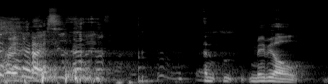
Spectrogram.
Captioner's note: laughter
